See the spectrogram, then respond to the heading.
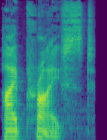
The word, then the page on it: high priced: British English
